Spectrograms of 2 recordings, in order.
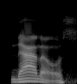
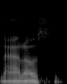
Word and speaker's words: Nanos: And this jerk, this Sheriff Torgo, is Nanos. I know his name is Nanos. Rhymes with Manos.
